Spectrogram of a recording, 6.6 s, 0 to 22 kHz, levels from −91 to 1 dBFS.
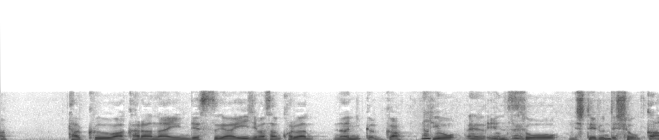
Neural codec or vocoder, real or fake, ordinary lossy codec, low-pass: codec, 16 kHz, 8 kbps, FunCodec, trained on LibriTTS, 25 frames a second; fake; none; none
